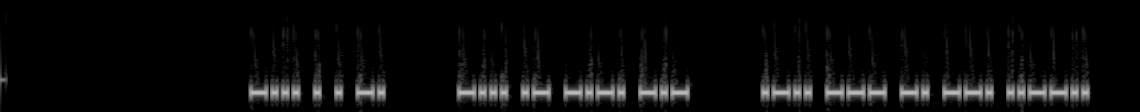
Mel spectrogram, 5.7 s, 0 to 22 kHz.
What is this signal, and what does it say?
Morse code, heard as a keyed tone, about 41 wpm, 700 Hz. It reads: BEEN BACK LONG?
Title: 2x Word-Spacing - Sentences from Top 200 Words - 45wpm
